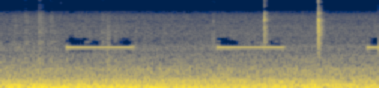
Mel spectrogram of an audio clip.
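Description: Car driving along at a steady pace, a continuous low engine and road rumble filling the clip, with a few short, high electronic beeps recurring over it.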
